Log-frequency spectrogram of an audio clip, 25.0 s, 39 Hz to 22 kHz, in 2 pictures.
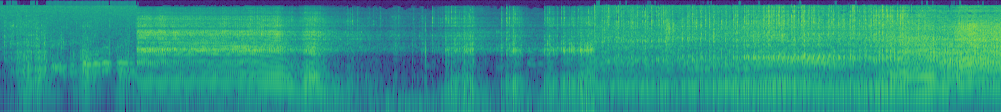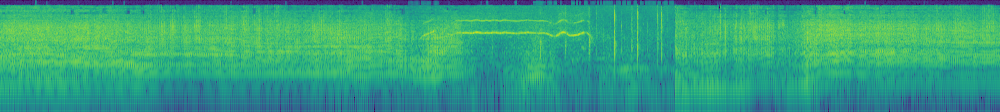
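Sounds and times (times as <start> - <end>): buggy engine revving hard: 0.0 - 4.8, 5.5 - 25.0
high whistle-like tone: 17.6 - 20.0.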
